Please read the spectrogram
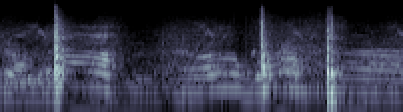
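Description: Wooden mallets striking the backs of splitting blades driven into log sections, three sharp knocks as wood is split by hand: two close together near the end.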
